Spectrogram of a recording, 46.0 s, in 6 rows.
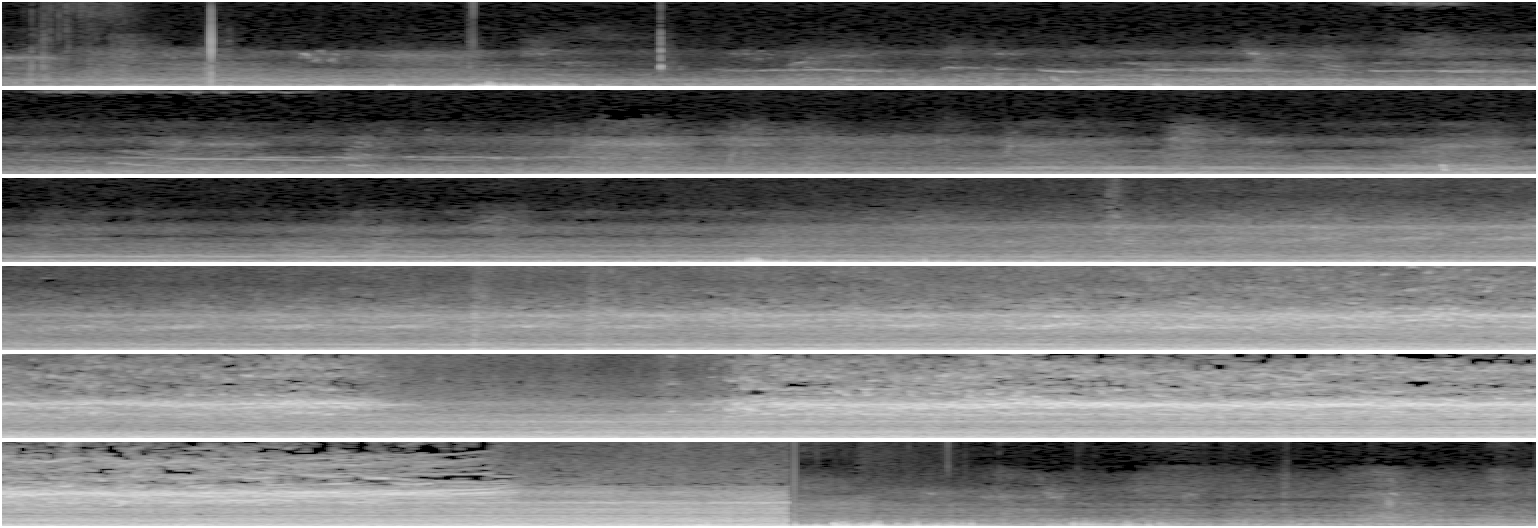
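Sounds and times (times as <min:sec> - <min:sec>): train diesel engine hum: 0:00.2 - 0:46.0
brake and wheel squeal: 0:21.9 - 0:32.7, 0:34.0 - 0:41.5.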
